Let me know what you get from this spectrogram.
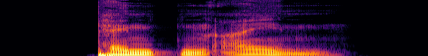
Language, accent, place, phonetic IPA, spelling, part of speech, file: German, Germany, Berlin, [ˌpɛntn̩ ˈaɪ̯n], pennten ein, verb, De-pennten ein.ogg
- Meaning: inflection of einpennen: 1. first/third-person plural preterite 2. first/third-person plural subjunctive II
